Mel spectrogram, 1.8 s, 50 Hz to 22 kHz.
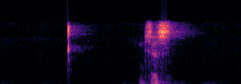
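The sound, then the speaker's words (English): A car's air-conditioning vent ring being twisted gives a short, sharp click, followed by a longer, brighter click. Both are fairly faint over a low background hum. “It's got these rings around the vent. And if you twist them, like, I don't know, 45 degrees, they click.”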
